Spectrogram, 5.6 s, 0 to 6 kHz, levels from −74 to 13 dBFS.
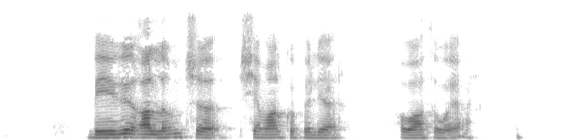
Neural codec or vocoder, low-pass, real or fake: none; 5.4 kHz; real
